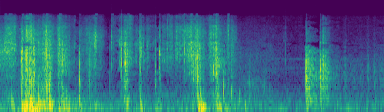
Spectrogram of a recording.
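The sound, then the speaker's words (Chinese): A letter envelope from Dalian, sealed tight with clear tape, is torn open, paper and tape torn and crinkled in a run of rough, noisy bursts, with a short pause near the end and one last sharp rip. Nobody speaks. “哎呀，这信呢都拿透明胶都粘的死死的了，我啊幸亏有一有一面是是它是能撕开的，要不然的话你想打都打不开。”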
